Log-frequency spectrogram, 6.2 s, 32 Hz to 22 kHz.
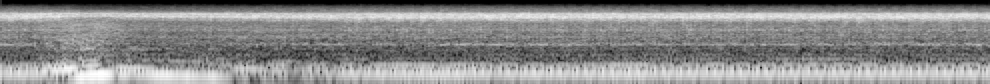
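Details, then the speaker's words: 2006 Dodge Ram 2500 4x4 Cummins diesel after new CSF intercooler, held on brake in drive with throttle: deep steady drone under load with no hissing or whooshing; no boost leak heard. "I was basically just holding my foot on the brake, putting the vehicle in drive, then giving her some throttle, trying to see if I could hear that boost leak again, but I heard nothing"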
